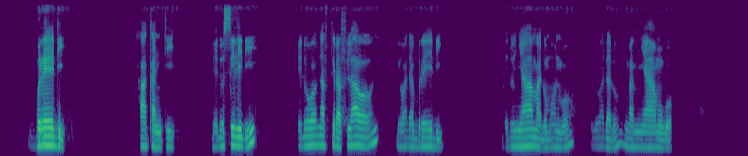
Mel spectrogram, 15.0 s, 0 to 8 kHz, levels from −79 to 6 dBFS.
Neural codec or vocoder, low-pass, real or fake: autoencoder, 48 kHz, 128 numbers a frame, DAC-VAE, trained on Japanese speech; 7.2 kHz; fake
